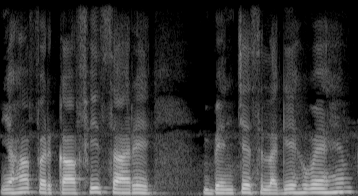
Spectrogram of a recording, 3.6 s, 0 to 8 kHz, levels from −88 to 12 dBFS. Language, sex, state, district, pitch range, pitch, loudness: Hindi, male, Jharkhand, Ranchi, 140-160 Hz, 150 Hz, -17 LUFS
